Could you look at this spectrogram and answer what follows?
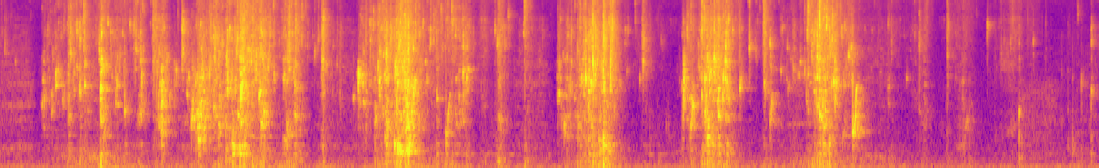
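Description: A tap runs into a sink while someone splashes water onto their face, with uneven surges of rushing and splashing water, close by and with no talking.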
